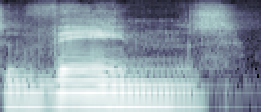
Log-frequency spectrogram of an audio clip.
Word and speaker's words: vein: say is varicose vein that word vain is spelled v i n vain the little um pipe let's say little tube where your blood flows don't confuse it with v i n which is also pronounced Vain and some people are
